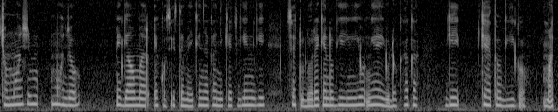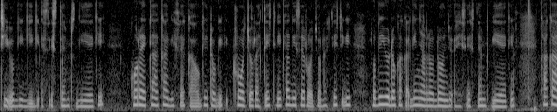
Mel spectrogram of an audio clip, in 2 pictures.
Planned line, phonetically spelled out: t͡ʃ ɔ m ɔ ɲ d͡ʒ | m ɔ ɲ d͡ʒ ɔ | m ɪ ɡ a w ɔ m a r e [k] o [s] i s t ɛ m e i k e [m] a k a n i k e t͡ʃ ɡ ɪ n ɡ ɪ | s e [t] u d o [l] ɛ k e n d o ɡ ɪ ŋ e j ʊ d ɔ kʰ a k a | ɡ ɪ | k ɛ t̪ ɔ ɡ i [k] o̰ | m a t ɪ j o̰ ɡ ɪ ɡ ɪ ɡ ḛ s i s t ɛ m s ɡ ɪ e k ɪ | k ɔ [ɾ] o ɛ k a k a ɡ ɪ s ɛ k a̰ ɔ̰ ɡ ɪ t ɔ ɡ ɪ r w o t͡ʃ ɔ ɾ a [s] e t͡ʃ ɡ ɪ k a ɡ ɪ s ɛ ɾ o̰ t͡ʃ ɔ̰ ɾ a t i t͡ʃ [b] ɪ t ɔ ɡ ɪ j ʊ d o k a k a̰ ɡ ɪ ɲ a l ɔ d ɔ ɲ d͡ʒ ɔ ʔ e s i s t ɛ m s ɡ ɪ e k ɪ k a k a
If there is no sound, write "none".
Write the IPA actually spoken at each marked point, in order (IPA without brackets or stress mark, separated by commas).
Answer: k, s, ɲ, t, ɾ, ɡ, ɾ, t, ɡ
